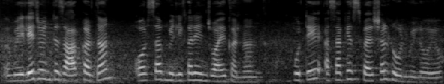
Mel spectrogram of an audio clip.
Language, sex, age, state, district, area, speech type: Sindhi, female, 30-45, Delhi, South Delhi, urban, spontaneous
